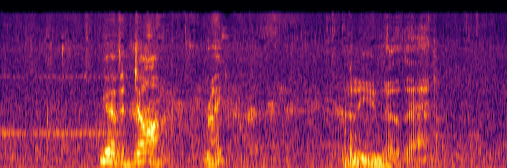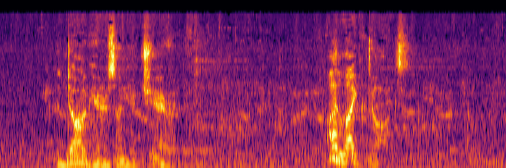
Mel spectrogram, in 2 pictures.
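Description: A young man speaks calmly and evenly, close by.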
